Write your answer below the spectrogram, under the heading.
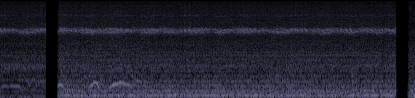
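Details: Barred owl (Strix varia), hoots.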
